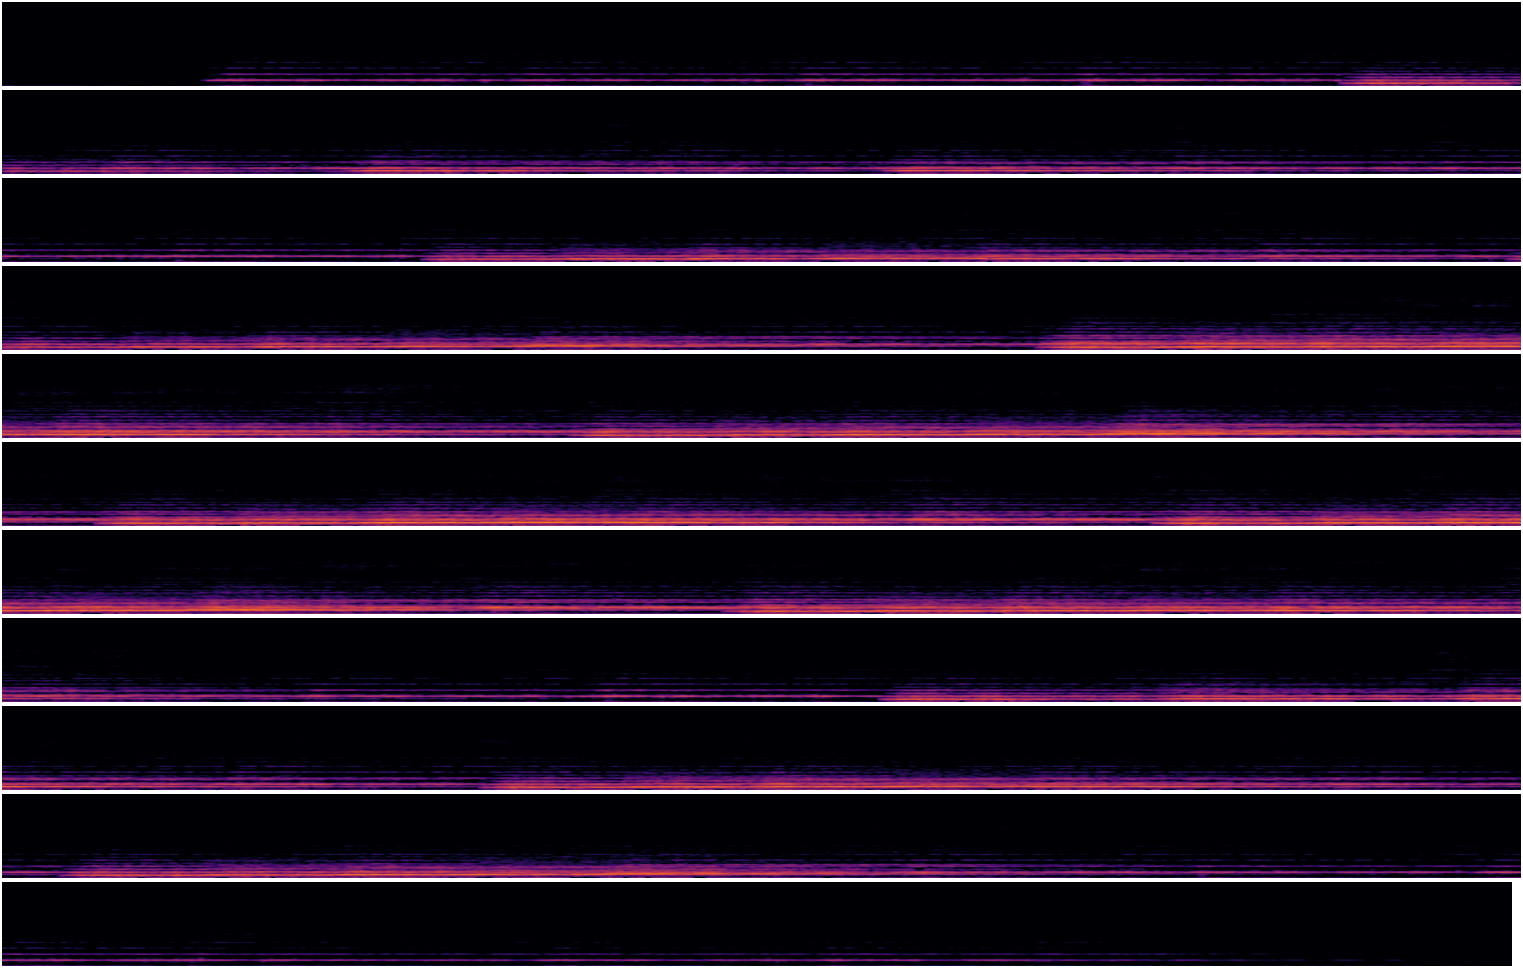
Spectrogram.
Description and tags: a piece of soft music. Can be used for various purposes. Created with a synthesizer and recorded with magiX studio.
Like it?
